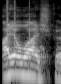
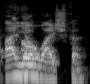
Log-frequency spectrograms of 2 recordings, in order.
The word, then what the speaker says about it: ayahuasca: Quero ouvir falar sobre a experiência dele com a ayahuasca, assim pronuncia? – Cara, é ayahuasca. Tá faltando um A ali entre o Y e o U. É ayahuasca.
